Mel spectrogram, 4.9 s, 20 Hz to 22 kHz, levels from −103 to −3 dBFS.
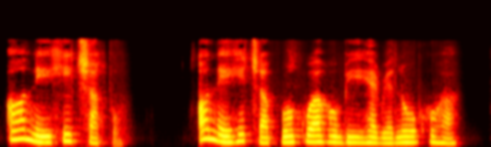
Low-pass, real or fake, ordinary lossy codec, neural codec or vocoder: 7.2 kHz; fake; none; codec, 16 kHz, 1 kbps, X-Codec, WavLM features, trained on Multilingual LibriSpeech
